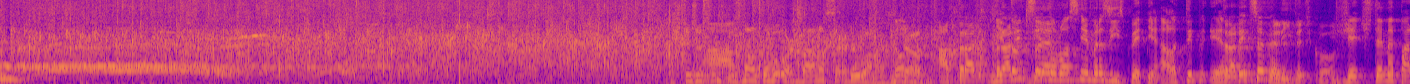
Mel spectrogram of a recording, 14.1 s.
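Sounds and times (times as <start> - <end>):
audience applause: 0.0 - 11.2
whistle-like tone: 2.4 - 2.8
speech: 6.9 - 14.0.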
